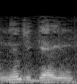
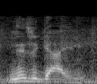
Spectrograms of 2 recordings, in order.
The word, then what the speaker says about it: Ninja Gaiden: i'll be pronouncing them i thought it was ninja gaitin but ninja gaiden it's like one of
